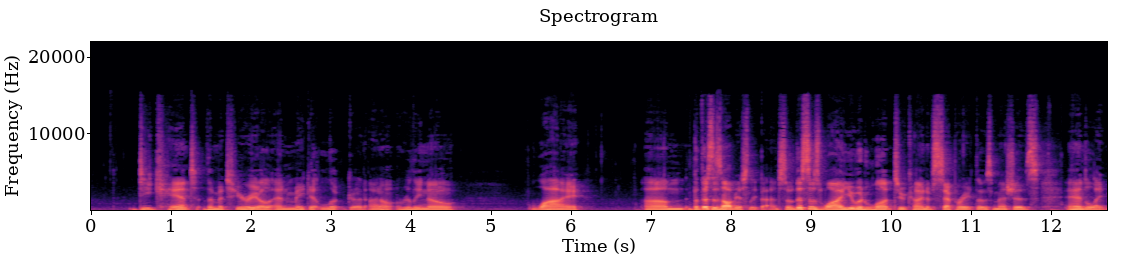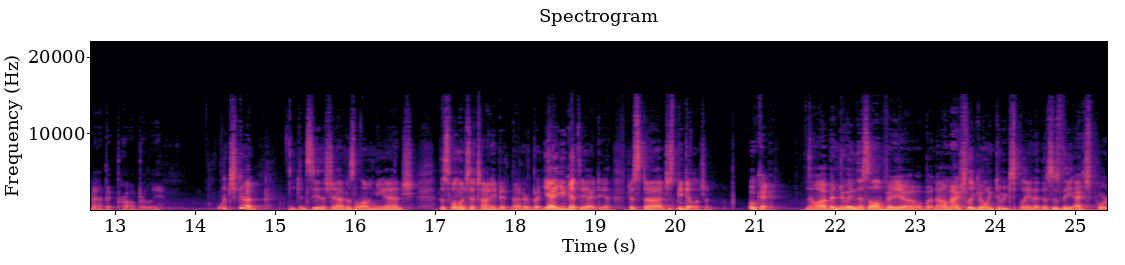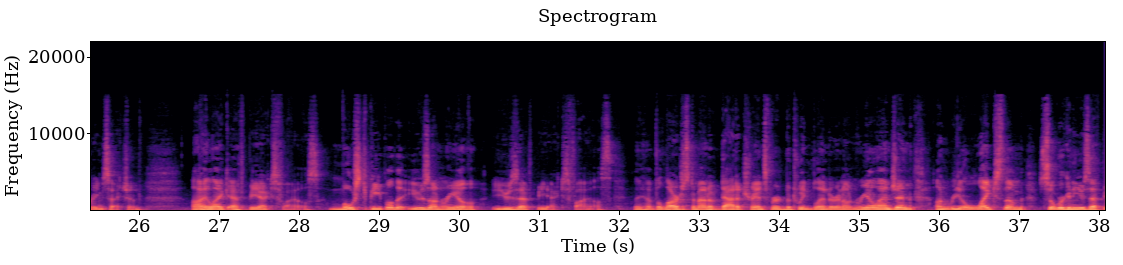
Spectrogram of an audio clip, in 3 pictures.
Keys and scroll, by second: 1.5-4.4 typing, 6.6 d, 6.6 w, 8.6 a, 8.9 w, 10.0-12.1 typing, 15.4 d, 15.6 w, 17.8 d, 17.8 w, 21.0 a, 23.1 a, 36.6-37.7 typing.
